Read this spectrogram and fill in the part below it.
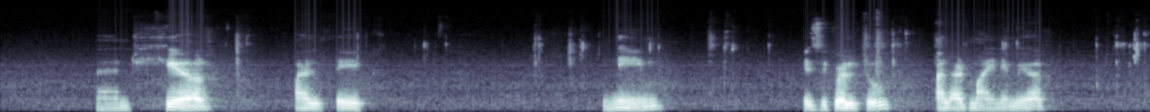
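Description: A man speaks calmly and close to a microphone, in short phrases with pauses.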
